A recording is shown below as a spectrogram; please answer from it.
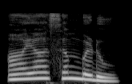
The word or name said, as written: ಆಯಾಸಂಬಡು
